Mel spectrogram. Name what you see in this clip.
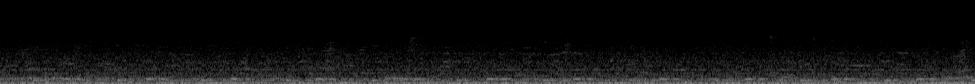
background noise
